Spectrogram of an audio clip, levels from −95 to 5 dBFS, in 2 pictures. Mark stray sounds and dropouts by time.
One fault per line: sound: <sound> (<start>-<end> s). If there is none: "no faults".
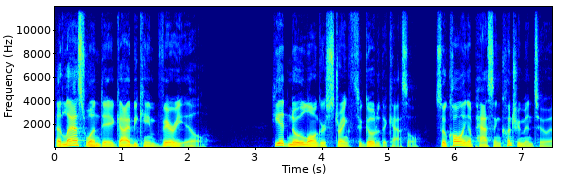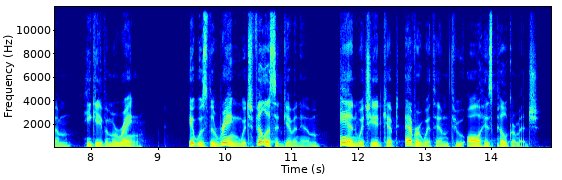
no faults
